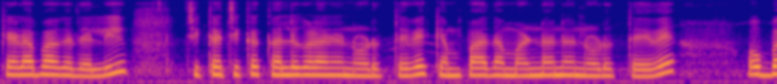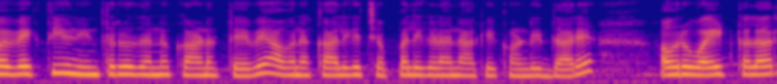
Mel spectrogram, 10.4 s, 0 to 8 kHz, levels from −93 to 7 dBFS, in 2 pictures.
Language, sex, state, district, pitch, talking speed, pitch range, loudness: Kannada, female, Karnataka, Gulbarga, 230 Hz, 115 wpm, 215-245 Hz, -21 LUFS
